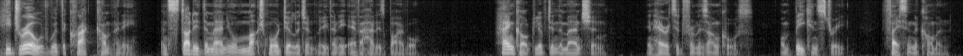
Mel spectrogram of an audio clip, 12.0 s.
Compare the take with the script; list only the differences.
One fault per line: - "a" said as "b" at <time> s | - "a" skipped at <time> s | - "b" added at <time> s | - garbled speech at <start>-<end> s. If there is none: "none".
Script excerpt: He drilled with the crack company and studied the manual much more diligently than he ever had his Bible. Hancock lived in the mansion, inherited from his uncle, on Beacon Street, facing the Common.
- "uncle" said as "uncles" at 8.8 s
